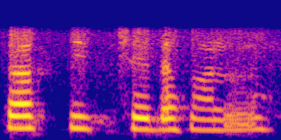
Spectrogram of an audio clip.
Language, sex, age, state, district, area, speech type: Maithili, male, 30-45, Bihar, Araria, rural, conversation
